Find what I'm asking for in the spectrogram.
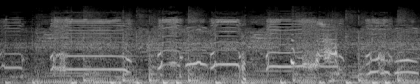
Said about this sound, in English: Wait, listen to how good this is. How good this is. It's a rubber chicken. It is a rubber chicken, but he had to practice. You understand the no- notes will help.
